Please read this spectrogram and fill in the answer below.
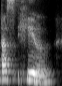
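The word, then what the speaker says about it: تسهيل: kembali Nah selanjutnya adalah tashil ini bukan Tasil tapi tashil tashil itu sendiri artinya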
